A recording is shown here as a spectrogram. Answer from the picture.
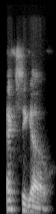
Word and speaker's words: Exigo: Exigo. Okay, that's how it's pronounced. Exigo. That's like not having an ego.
